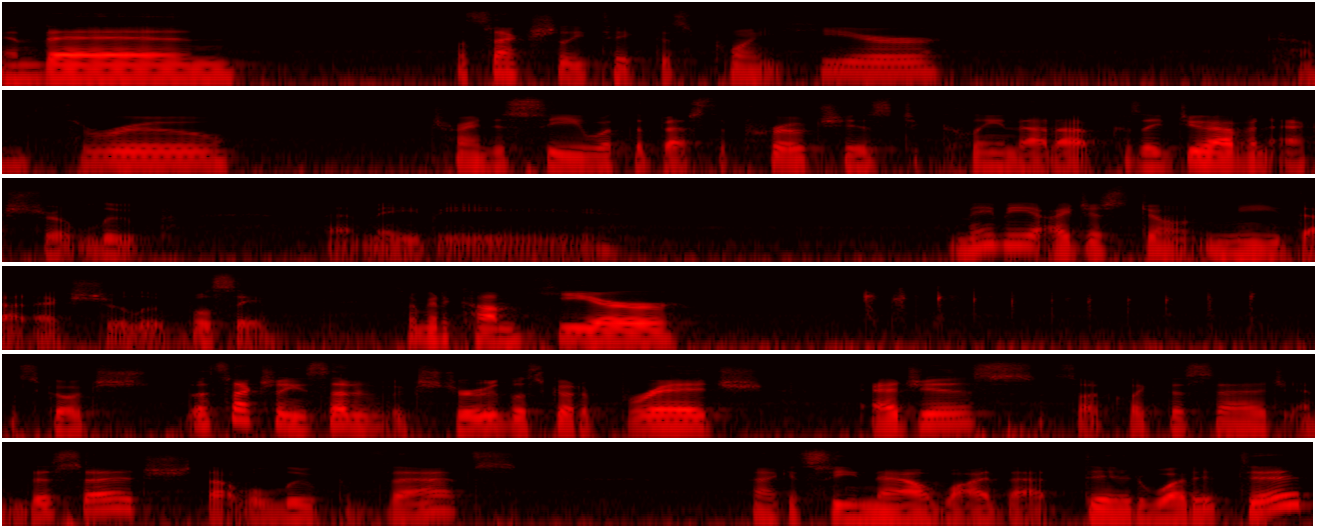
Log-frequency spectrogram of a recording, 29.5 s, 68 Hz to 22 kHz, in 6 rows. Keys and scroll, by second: 16.2 space.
